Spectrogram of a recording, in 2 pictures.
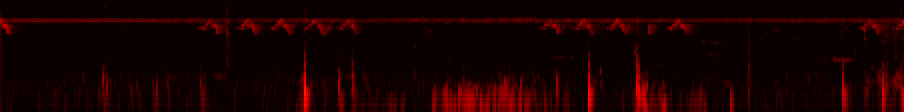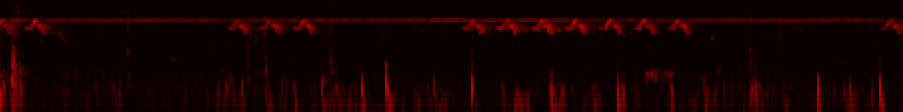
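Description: A songbird repeating short phrases of five to seven quick, high chirps every two to three seconds, over a steady high-pitched whine. Scattered soft knocks and rustles come from the camera being handled among the branches.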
